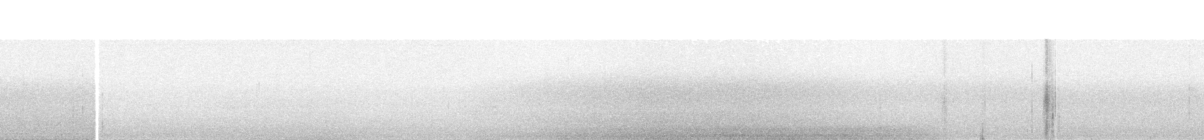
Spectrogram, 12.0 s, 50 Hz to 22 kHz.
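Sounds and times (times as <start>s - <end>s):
low steady hiss: 0.0s - 12.0s
broad rushing noise: 1.8s - 11.2s.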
